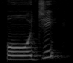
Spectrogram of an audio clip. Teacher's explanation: essa palavrinha com acento circunflexo ela é pronunciada um pouquinho mais fechada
